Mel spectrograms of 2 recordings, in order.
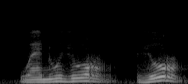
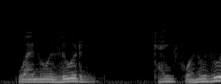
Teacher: الراء إذا كانت ساكنة وقبلها مضموم فإنها تفخم · Shown in: first take · فنقول فكيف كان عذابي ونذر، ونذر ذر هكذا.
